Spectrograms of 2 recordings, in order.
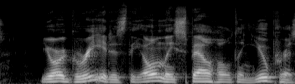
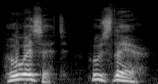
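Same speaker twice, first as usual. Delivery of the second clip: higher, louder alarmed question; startled; 8 semitones higher, 7 dB louder than usual. Acted. Herschel to an unseen voice, startled. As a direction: jolt awake afraid.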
